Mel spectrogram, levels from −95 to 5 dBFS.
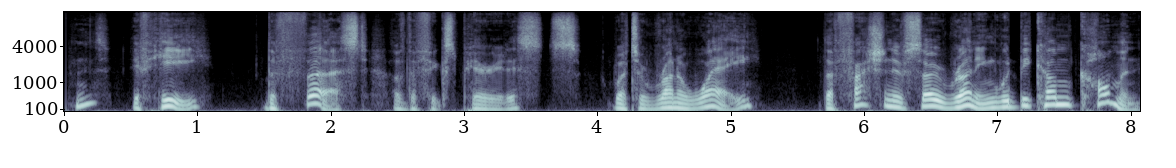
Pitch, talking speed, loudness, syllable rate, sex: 140 Hz, 155 wpm, -18 LUFS, 4.8 syllables/s, male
